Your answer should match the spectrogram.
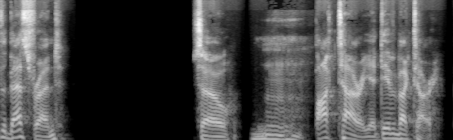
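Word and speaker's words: Bakhtiari: Somebody put the phonetic spelling. Buktari.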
